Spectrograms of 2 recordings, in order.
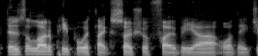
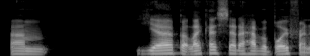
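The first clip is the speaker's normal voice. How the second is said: awkward reminder; 4 semitones higher than usual. Retold or imitated. Acting woman's awkward reminder.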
